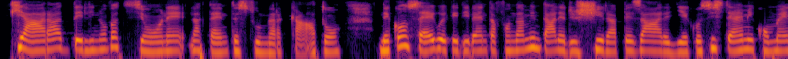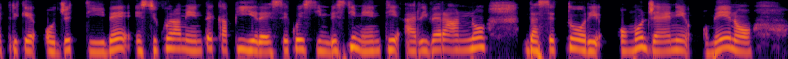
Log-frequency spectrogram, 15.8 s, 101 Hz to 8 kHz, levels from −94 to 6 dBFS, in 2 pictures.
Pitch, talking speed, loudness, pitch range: 195 Hz, 115 wpm, -30 LUFS, 185-215 Hz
